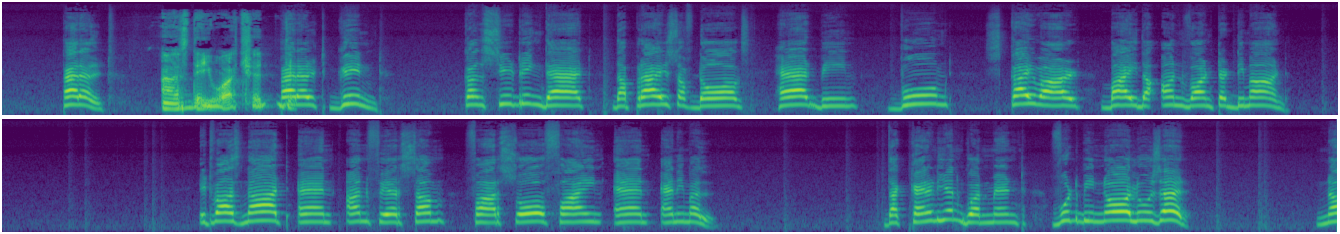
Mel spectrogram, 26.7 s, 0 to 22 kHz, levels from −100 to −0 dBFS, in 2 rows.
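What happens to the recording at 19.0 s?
Nothing goes wrong at 19.0 s: the speech runs on there without any audible fault.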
